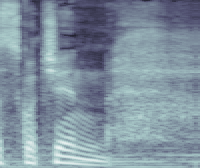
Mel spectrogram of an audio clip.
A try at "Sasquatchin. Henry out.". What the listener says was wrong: But you're blowing. But you're breathing in when you're saying out and breathing out when you're saying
